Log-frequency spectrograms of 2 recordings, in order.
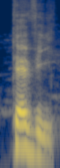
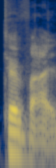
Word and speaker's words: Tevi: else we have yeah his name is uh tevy t-e-v-i tevy I was gonna say tavai but good he pronouncing himself so tevi yeah it would be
